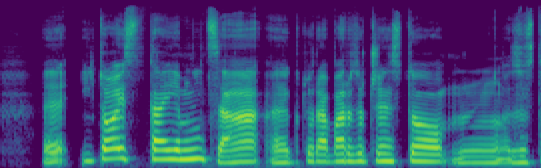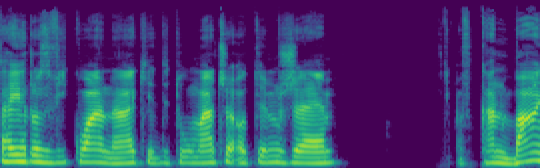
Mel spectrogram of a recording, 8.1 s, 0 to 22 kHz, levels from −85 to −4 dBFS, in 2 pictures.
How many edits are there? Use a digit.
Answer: 0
